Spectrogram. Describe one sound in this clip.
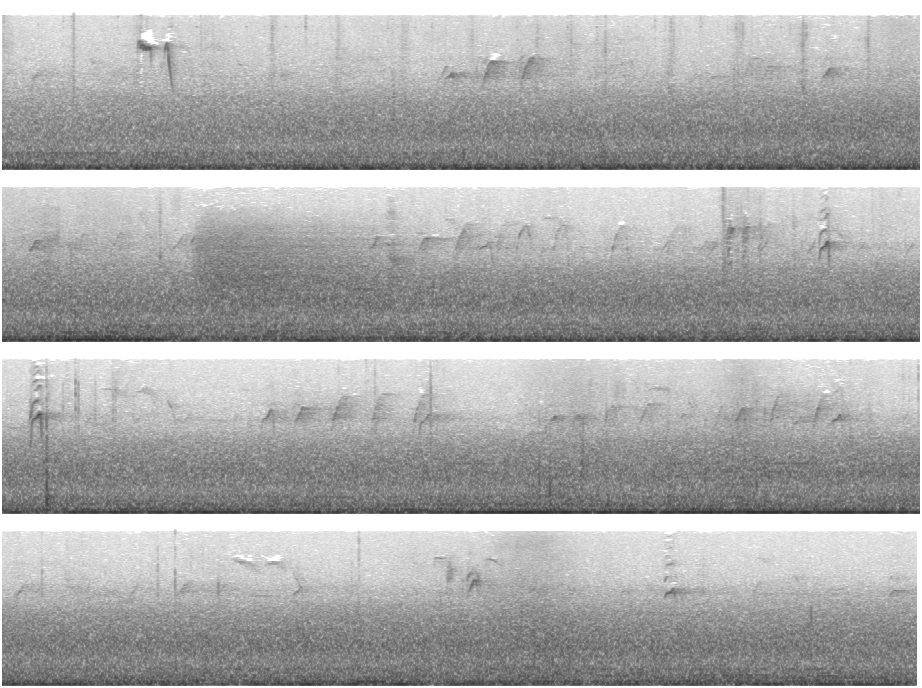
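A thrush gives soft, short chirps outdoors.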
